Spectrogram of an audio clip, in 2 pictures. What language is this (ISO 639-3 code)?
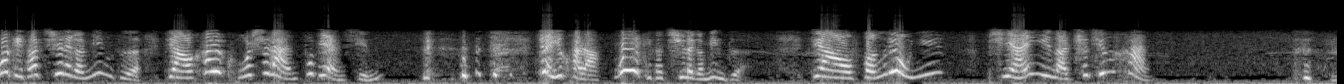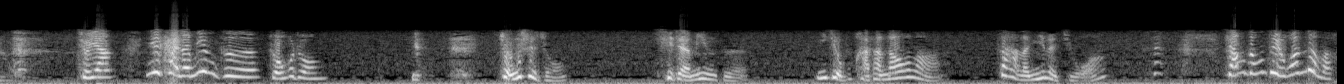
zho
